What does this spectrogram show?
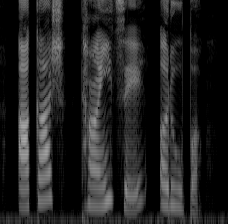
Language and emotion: Marathi, neutral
